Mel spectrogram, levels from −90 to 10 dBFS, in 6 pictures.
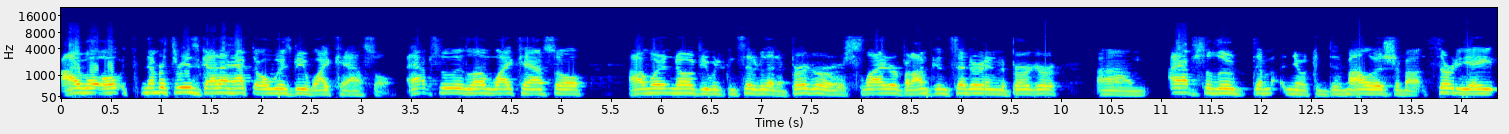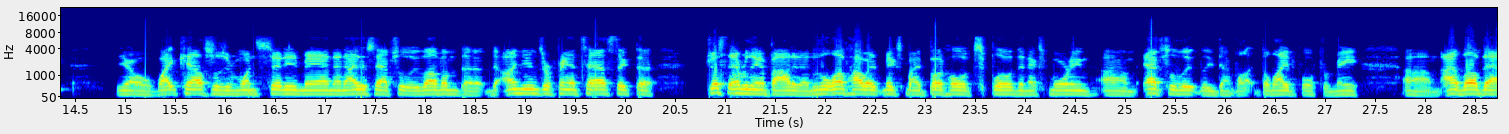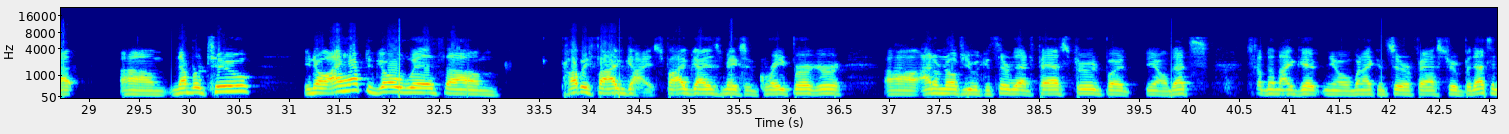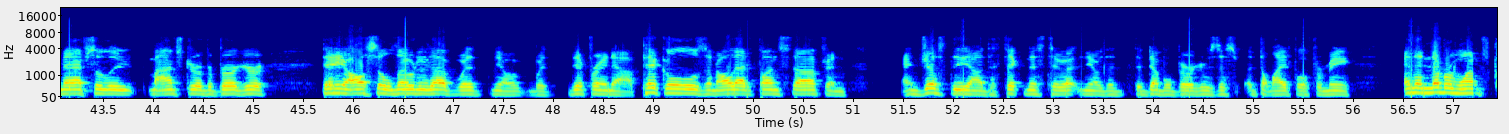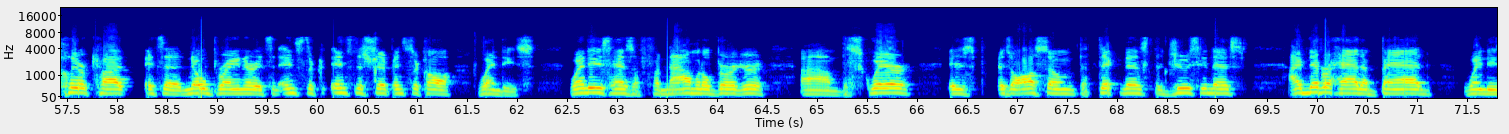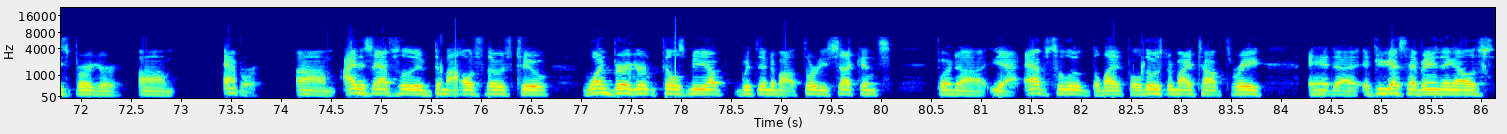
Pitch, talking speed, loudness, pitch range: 140 Hz, 175 wpm, -28 LUFS, 130-155 Hz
